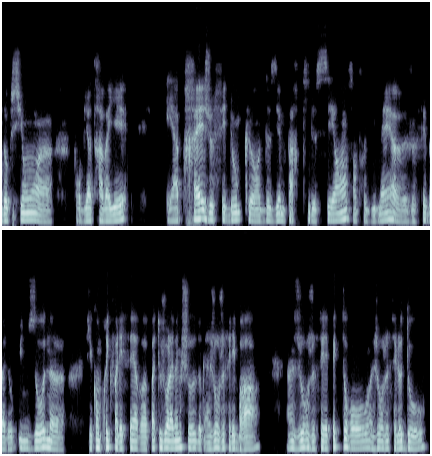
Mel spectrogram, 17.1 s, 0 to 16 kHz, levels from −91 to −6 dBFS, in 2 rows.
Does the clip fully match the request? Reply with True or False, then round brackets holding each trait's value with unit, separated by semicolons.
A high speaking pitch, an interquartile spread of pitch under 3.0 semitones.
False (110 Hz; 2.6 semitones)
